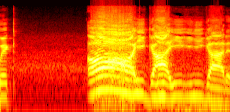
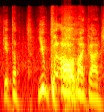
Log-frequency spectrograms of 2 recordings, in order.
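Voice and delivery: ordinary delivery

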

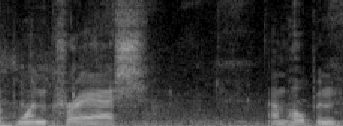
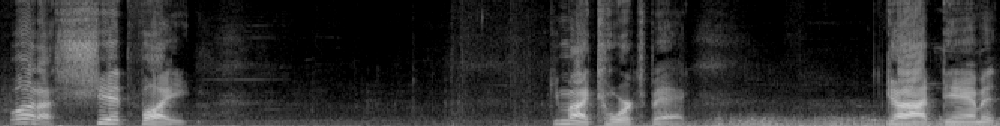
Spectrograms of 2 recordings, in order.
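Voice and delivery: angry cursing; 4 semitones higher, slower than usual. Real, not acted. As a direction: swear at the screen. Lost the fight, cursing.

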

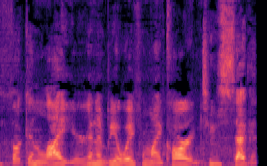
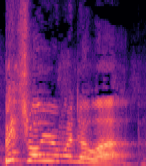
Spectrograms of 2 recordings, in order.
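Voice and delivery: much higher, loud mock yell; sassy shout; 7 semitones higher, 6 dB louder than usual. Performing her comeback to the driver, high loud yell. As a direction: fire it back at her. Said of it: "It's like".

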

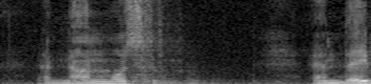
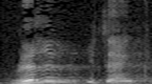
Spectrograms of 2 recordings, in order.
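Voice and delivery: much higher, surprised question; surprised disbelief. Acted. Brother told he's missed, surprised. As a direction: lift it up in disbelief. Brother doubts the good news.

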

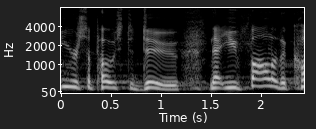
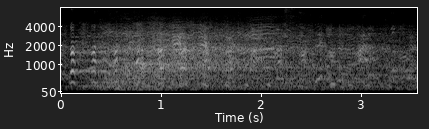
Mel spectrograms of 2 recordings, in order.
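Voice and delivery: high laugh; 13 semitones higher, 7 dB quieter than usual. Real, not acted. Preacher laughs at own quote.

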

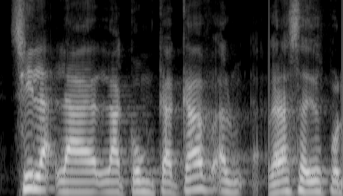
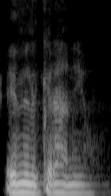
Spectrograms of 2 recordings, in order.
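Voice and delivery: tearful wife; 3 semitones higher, 6 dB quieter than usual. Retold or imitated. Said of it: "Me habla mi esposa con lágrimas".

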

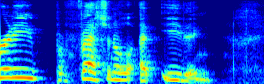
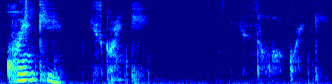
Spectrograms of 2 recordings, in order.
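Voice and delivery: very soft, secretive whisper; 4 semitones lower, 23 dB quieter, faster than usual. Real, not acted. Reader confiding about the cranky dog, whispered.

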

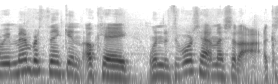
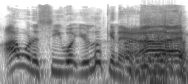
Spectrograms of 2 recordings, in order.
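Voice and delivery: loud eager demand; 2 semitones higher, 10 dB louder than usual. Retold or imitated. Man caught, suddenly curious.

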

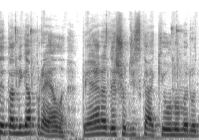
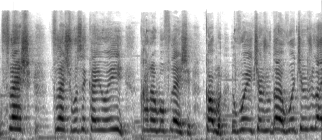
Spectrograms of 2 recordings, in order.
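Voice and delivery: higher, louder cry of alarm; alarmed shout; 5 semitones higher, 4 dB louder than usual. Pretend. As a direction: yell as your friend drops into the hole. Friend falls through trapdoor.

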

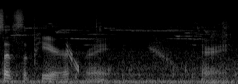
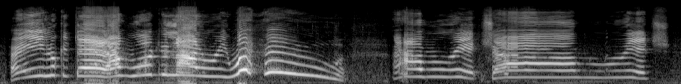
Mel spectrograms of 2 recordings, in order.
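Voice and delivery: very high, loud whooping cheer; thrilled shout; 11 semitones higher, 14 dB louder, slower than usual. Acted. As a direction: yell it out like you just hit the jackpot. Wins the lottery in game.

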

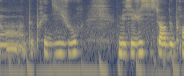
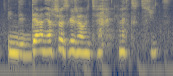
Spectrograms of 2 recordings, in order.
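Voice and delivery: laughing; 5 dB louder than usual. Real, not acted. Laughs at her reluctance.

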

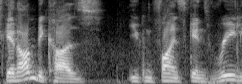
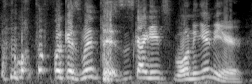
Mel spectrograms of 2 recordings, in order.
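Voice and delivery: much higher, incredulous outburst; startled disbelief; 11 semitones higher, 3 dB louder than usual. Real, not acted. Player to teammate as a killed enemy keeps respawning, startled disbelief. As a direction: exclaim in high-pitched exasperated disbelief.

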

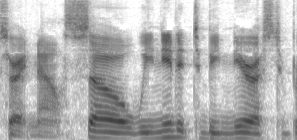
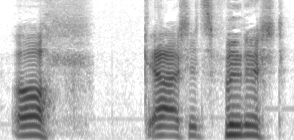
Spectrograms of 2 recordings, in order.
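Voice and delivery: excited; 7 semitones higher, 5 dB louder, slower than usual. Real, not acted. Finishing the map build.

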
